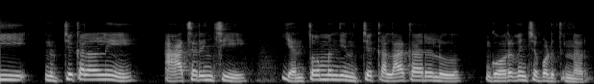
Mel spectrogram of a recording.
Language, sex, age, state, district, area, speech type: Telugu, male, 45-60, Andhra Pradesh, West Godavari, rural, spontaneous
